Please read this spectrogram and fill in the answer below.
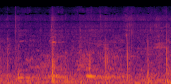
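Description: Footsteps on stone steps and paving: a string of quick, uneven steps as people in sneakers walk down outdoor stairs and a small child runs ahead.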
